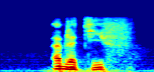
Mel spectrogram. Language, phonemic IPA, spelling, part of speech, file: French, /a.bla.tif/, ablatif, adjective / noun, Ablatif-FR.ogg
- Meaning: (adjective) 1. ablation 2. conceived to resist a process of ablation 3. of the ablative case; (noun) 1. ablative, ablative case 2. a word or expression in the ablative case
